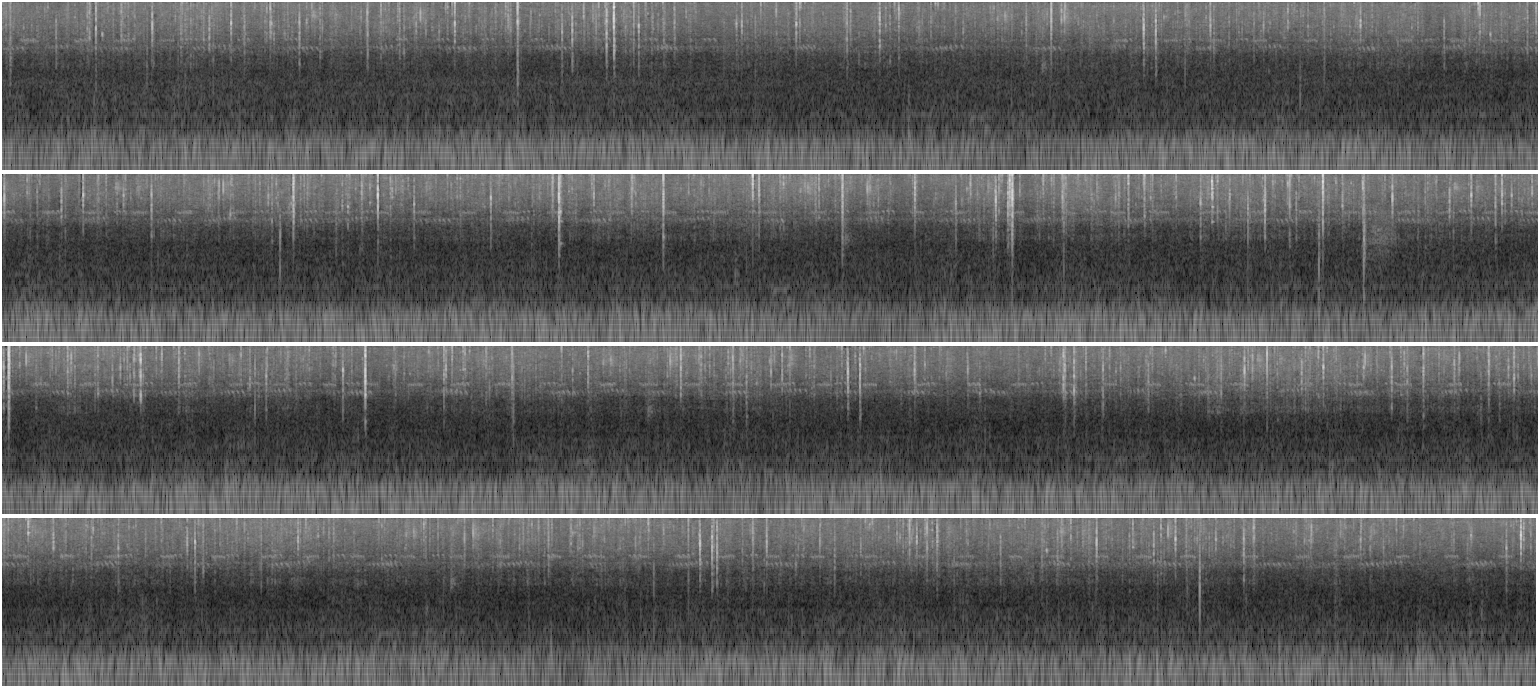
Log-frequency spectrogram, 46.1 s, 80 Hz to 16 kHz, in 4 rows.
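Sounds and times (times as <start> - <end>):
fire crackling and popping: 0.0 - 46.0
wood fire rumbling: 0.0 - 46.0.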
